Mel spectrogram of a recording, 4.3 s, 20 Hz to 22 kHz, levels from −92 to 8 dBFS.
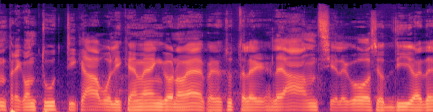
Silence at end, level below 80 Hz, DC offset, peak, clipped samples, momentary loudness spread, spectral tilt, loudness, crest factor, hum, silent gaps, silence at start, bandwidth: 0 s; -28 dBFS; under 0.1%; 0 dBFS; under 0.1%; 4 LU; -4.5 dB/octave; -13 LUFS; 14 dB; none; none; 0 s; 19 kHz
